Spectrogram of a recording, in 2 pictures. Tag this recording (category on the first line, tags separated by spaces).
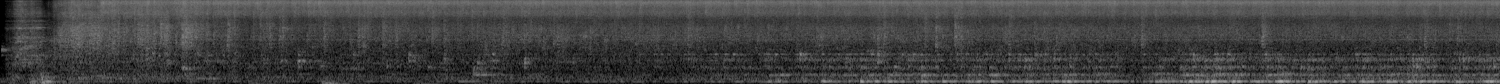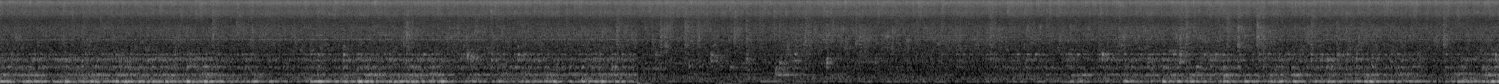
Sound effects > Objects / House appliances
turn-on turn-off drop drops Phone-recording big rain drip drips run shower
